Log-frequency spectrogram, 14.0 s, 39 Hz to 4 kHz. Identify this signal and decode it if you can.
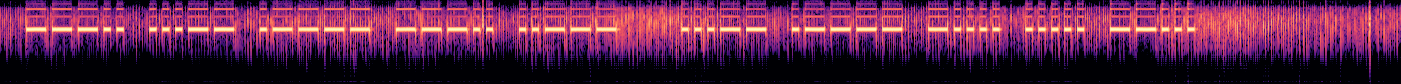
Morse code, heard as a keyed tone, about 19 wpm, 790 Hz. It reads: 83182 31657
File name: M04- -2345utc-LOLO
